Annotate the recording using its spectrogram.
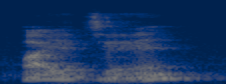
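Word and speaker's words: ויצא: 바엣제는 떠나서 야곱이 부엘셰바를 떠나서 카란으로 가더니 짧은 구절인데 이 단어는 여러분들이 보면은 바에제 떠나다 야곱 미브엘셔바 베엘렉 가더니 카라나 하란으로 이렇게 발음을 합니다.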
